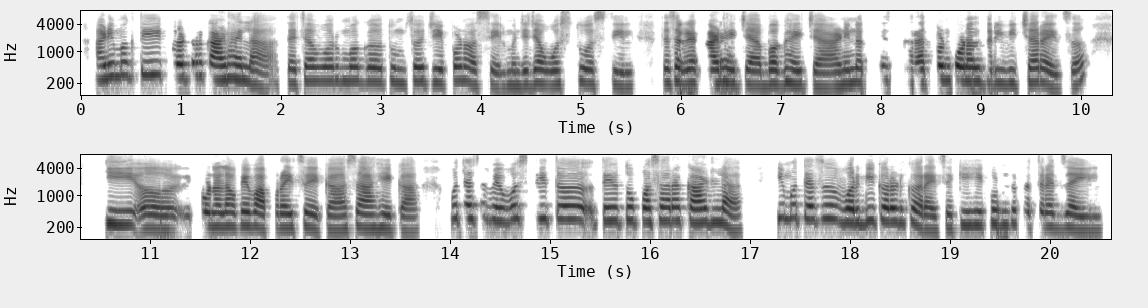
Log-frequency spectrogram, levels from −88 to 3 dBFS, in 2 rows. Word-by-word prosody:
आणि 250 +3 +3
मग 295 0 -3
ती 315 0 0
क्लटर 285 -1 +1
काढायला. 245 -5 +5 0.3
त्याच्यावर 230 +2 -1
मग 225 0 -2 0.2
तुमचं 220 +1 -1
जे 210 -1 0
पण 235 0 0
असेल 190 -4 -4
म्हणजे 185 +1 -4
ज्या 200 +1 0
वस्तू 190 +3 -3
असतील 190 -3 -7 0.3
त्या 210 - -2
सगळ्या 210 -2 +3
काढायच्या, 200 -2 +3
बघायच्या. 190 -1 0
आणि 180 +3 0
नक्कीच 215 +3 -5 0.2
घरात 200 0 +1
पण 245 -1 +4
कोणालातरी 220 -4 +4
विचारायचं, 195 -2 -2 0.5
की 235 -2 0
अ, - - +1 0.5
कोणाला 215 -1 +2
काही 220 +1 +2
वापरायचंय 200 0 +2
का? 180 -1 0
असं 185 +3 -3
आहे 195 0 +1
का? 170 -2 -2 0.3
मग 315 - -2
त्याचं 315 0 -1
व्यवस्थित 310 +2 -2
अ, 300 -2 +3
ते 280 0 +2
तो 285 - +2
पसारा 275 +1 +3
काढला, 255 -6 +4 0.4
की 325 - -4
मग 325 +1 -4
त्याचं 305 0 +1
वर्गीकरण 265 +1 +4
करायचं, 195 -6 +1
की 230 - -3
हे 225 - 0
कोणतं 240 -1 -2
कचऱ्यात 210 -1 -3
जाईल. 175 -3 -1
220 Hz, 150 wpm, -23 LUFS, 195-260 Hz, 0.5 s, काढायला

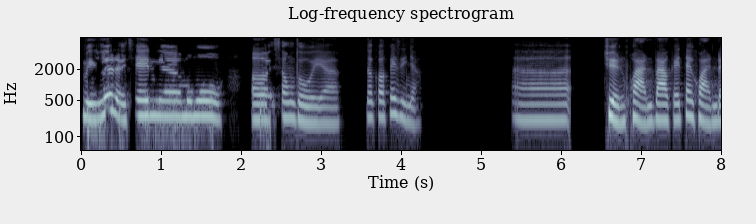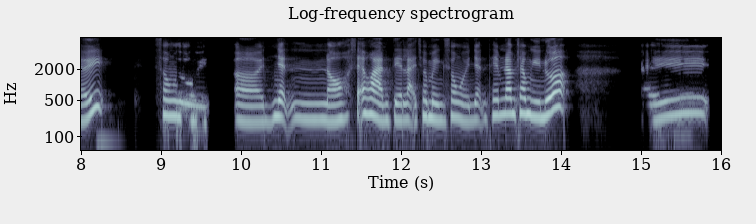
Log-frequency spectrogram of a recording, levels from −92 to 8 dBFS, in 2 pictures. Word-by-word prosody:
mình 225 -3 +3
lướt 315 +4 +5
ở - - -1
trên, 250 -1 +2
ơ, 245 -1 0
MoMo, 245 0 +1 0.6
ờ, 215 -1 -1 0.2
xong 230 -1 -3
rồi, 190 -3 -3
à, 185 -1 -9 0.3
nó 235 - -6
có 240 +1 -4
cái 275 +3 -4
gì 230 -3 -6
nhỉ? 195 - -9 1.2
À, 210 -1 -7 0.4
chuyển 220 -7 +4
khoản 200 -4 0
vào 210 -1 +3
cái 215 +1 -5
tài 245 +2 -1
khoản 200 -3 -2
đấy, 265 - +2 0.6
xong 250 -2 0
rồi, 210 -5 -1 0.3
ờ, 195 -2 -1
nhận 235 +2 +1 0.5
nó 210 +3 +1
sẽ - - 0
hoàn 240 -7 +5
tiền 210 0 -1
lại 215 -1 -1
cho 240 +3 -1
mình 215 -3 +1
xong 240 +1 -2
rồi 205 -2 -3
nhận 220 +1 -6
thêm 255 +1 -1
500.000 275 -3 +4
nữa. 345 +9 +8 1.1
Đấy! 265 +6 -3
225 Hz, 155 wpm, -24 LUFS, 210-250 Hz, 1.2 s, nữa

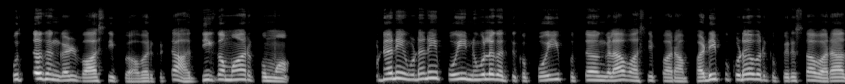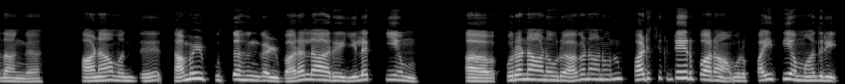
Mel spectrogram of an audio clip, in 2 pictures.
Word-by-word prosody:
புத்தகங்கள் 230 -5 +3
வாசிப்பு 165 -1 -1
அவர்கிட்ட 150 +3 -6 0.2
அதிகமா 215 +9 0
இருக்குமாம். 165 -6 -3 0.9
உடனே, 260 +6 +4
உடனே 255 +5 +2 0.2
போயி 245 +3 +3
நூலகத்திற்கு 215 -7 0
போயி 205 +4 0
புத்தகங்களா 190 +2 +1
வாசிப்பாராம். 165 -4 -4
படிப்பு 225 +8 +1
கூட 220 - +2
அவருக்கு 195 -8 -3
பெருசா 175 +3 -3
வராதாங்க. 155 -3 0 0.6
ஆனா 175 +3 +3 0.2
வந்து, 160 -2 -4 0.3
தமிழ் 255 +10 +4
புத்தகங்கள், 195 -3 0
வரலாறு, 205 +2 +2 0.2
இலக்கியம், 220 -3 -2 0.6
அ - - +6 0.3
புறநானூறு, 215 -2 +2
அகநானூறுன்னு 240 +4 -3
படிச்சுக்கிட்டே 260 +3 +2
இருப்பாராம். 210 - +2
ஒரு 165 - -2
பைத்தியம் 230 0 0
மாதிரி 185 -1 +1
195 Hz, 110 wpm, -21 LUFS, 170-230 Hz, 0.9 s, அ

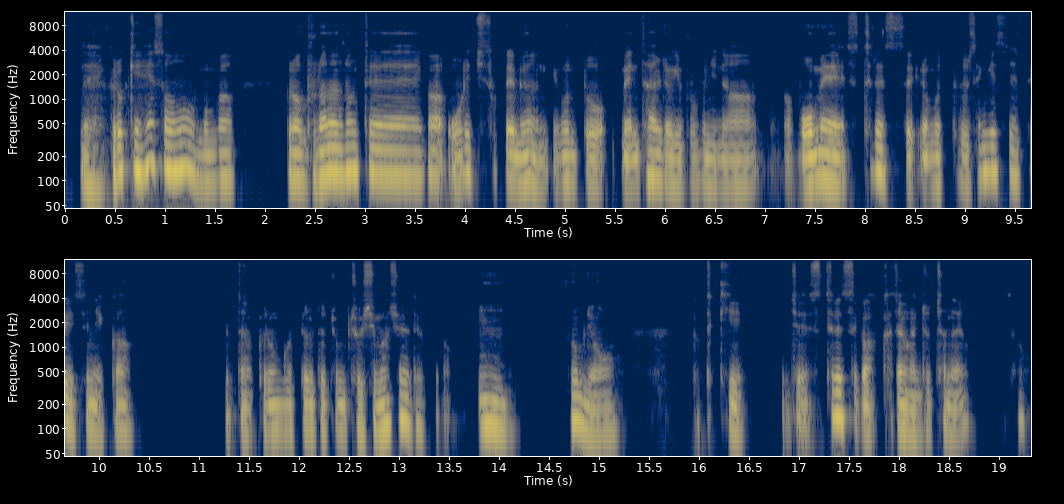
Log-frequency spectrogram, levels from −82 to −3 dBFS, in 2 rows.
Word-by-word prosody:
네 85 -3 -2
그렇게 130 +2 +4
해서 155 +1 +3
뭔가 110 -6 +2 0.5
그런 110 -1 +3
불안한 115 +5 +5
상태가 120 -3 +2
오래 125 - 0
지속되면 100 -5 0
이건 100 0 -1
또 95 -1 0
멘탈적인 95 -1 +1
부분이나 95 -1 -4 0.5
어 - - -8
몸에 100 0 +6
스트레스 125 +4 -3
이런 95 -1 0
것들 95 0 -4
생기실 130 -2 -2
수 - - -1
있으니까 95 -2 -2 0.9
일단 90 -1 -6
그런 100 0 -1
것들도 100 0 -3
좀 100 0 -4
조심하셔야 105 +6 0
되고요. 105 -2 -12 0.3
음 105 -5 +1 0.5
그럼요. 90 -7 0 0.7
그 - - -21
특히 90 -3 -5 0.4
이제 - - -5
스트레스가 140 -1 0
가장 95 -2 0
안 80 0 -3
좋잖아요. 95 +2 -5 0.3
그래서 130 -1 -15
100 Hz, 285 characters per minute, -28 LUFS, 95-120 Hz, 0.9 s, 몸에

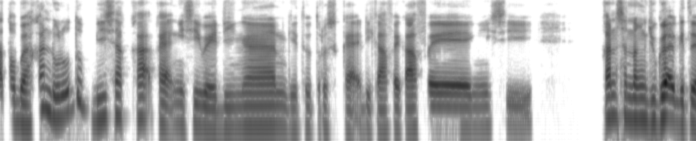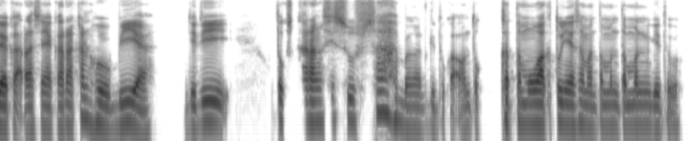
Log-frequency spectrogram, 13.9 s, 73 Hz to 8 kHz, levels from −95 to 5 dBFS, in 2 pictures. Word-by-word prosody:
atau 150 - -2
bahkan 135 - +1
dulu 165 +1 +1
tuh 280 - -3
bisa, 160 +3 -2
Kak, 160 -1 -2
kayak 130 -3 0
ngisi 125 0 -5
wedding-an 120 +2 0
gitu. 110 +1 -11
Terus - - -10
kayak - - -4
di - - -8
kafe-kafe, 115 +2 +3
ngisi. 65 - -10 0.7
Kan 160 +2 +6
seneng 155 -2 +2
juga 155 +3 +10
gitu 135 0 -2
ya, 125 - +9
Kak, - - 0
rasanya 115 +1 -1
karena 120 +1 +1
kan 155 - -1
hobi 130 0 +1
ya. 100 - -5 0.3
Jadi 130 +3 -2 0.4
untuk - - -5
sekarang 140 0 +1
sih 155 - -5
susah 155 +2 -2
banget 115 -3 -8
gitu, - - -17
Kak, - - -5
untuk - - -9 0.2
ketemu 130 -1 -1
waktunya 130 0 0
sama 125 -1 -4
temen-temen 125 -1 -4
gitu. 120 - -7
125 Hz, 170 wpm, -25 LUFS, 115-145 Hz, 0.7 s, juga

